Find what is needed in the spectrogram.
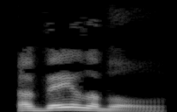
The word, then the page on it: AVAILABLE: English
